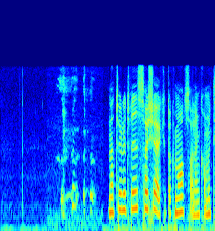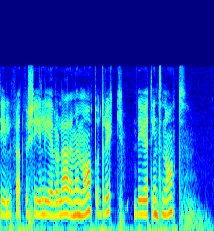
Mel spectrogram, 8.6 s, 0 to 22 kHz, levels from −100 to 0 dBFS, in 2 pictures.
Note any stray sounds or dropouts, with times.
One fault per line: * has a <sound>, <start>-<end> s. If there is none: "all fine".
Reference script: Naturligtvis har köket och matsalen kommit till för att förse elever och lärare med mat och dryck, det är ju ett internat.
* has a cough, 1.1-1.9 s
